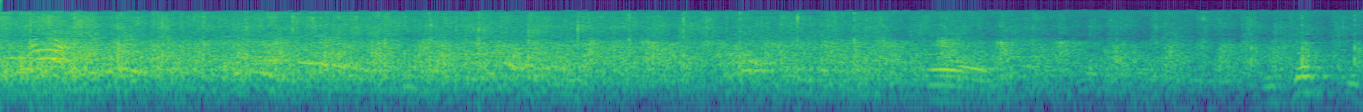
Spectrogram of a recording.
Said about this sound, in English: Please don't do that applauding. I'm going to keep going.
